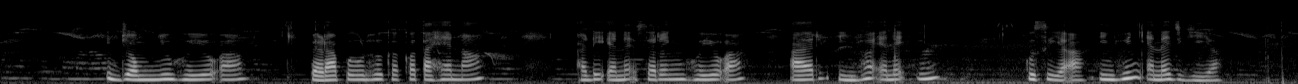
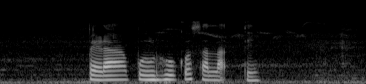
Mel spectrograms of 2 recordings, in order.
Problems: background sounds at intervals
